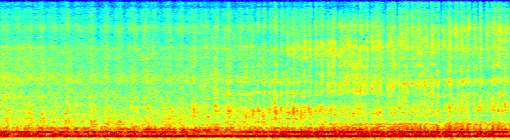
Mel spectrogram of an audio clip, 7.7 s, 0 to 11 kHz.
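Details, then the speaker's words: Foose/GT500 supercharged V8 just completed and started on the earlier tune that idles; even low rumble holding steady at idle with no knocks, ticks or misses; oil burn-off mostly cleared, sounds healthy, tune still to be dialed in. "But she is sounding good and she does sound healthy. So I think we are hopefully good to go now."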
